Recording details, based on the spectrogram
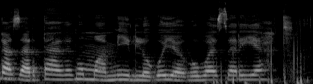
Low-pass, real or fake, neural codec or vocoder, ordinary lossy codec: none; real; none; none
